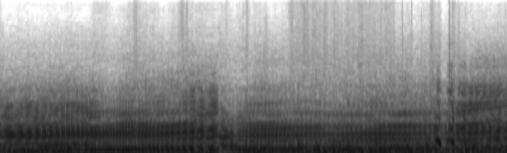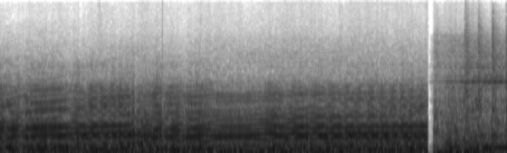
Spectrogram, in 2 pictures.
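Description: Motorcycle engine accelerating through the gears. The revs climb steadily, then drop sharply at three upshifts, about three, six and a half and nine and a half seconds in, and climb again after each.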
